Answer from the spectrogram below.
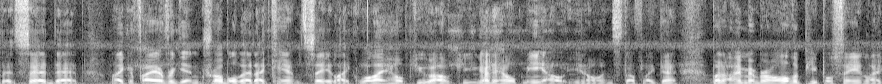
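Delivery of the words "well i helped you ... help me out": normal talking voice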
